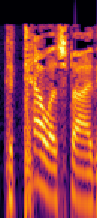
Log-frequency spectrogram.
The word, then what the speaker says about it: Tetelestai: T-E-T-E-L-E-S-T-A-I. Tetelestai. The accent is over the second syllable. Tetelestai. The duplication of this first syllable indicates that this is a perfect tense verb.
